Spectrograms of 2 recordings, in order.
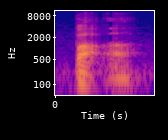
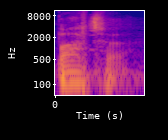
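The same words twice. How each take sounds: First: The middle t is replaced by a glottal stop. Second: The middle t is pronounced as a clear t. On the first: This is how Londoners speaking Cockney say it. "in Cockney, we say butter" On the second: This is how it is said outside Cockney. "Not butter"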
